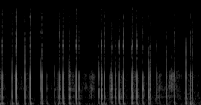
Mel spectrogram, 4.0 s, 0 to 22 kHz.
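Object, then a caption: Varnished wooden hairbrush back. Long red-painted nails tap and scratch the varnished surface of the small, solid, oval wooden back of a bristle hairbrush. About 25 quick, dry clicks land in an uneven rhythm, each with a woody knock around 1 kHz and a bright tick on top. Soft scratching fills the gaps between them.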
